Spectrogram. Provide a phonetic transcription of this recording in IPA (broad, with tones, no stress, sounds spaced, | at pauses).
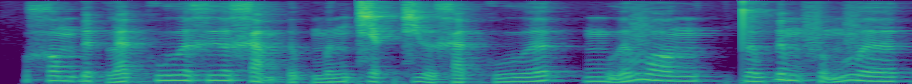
x ɔ˧ m ɗ ə˨˩ t̚ l a˦˥ t̚ h w u˧ ə̯ x ɨ˧ ə̯ x a̰˧˨ m ʔ ə˨˩ p̚ m ə˨˦ n t͡ɕ a˨˩ k̚ t͡ɕ ɨ˧˩ ə̯ x a˨˩ t̚ h w u˨˦ ə̯ | m ṵ˧˥ ə̯ v ɔ˧ n | t̪ ə˨˦ w ɗ ə˧ m f ə̰˧˥ m v əː˧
